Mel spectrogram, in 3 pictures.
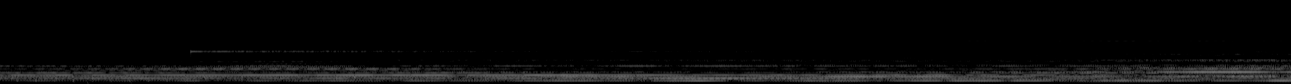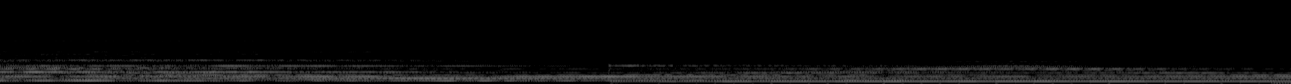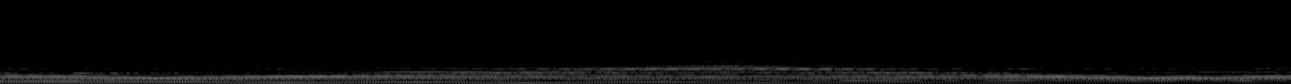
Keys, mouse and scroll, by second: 0.6 Tab, 0.8 Tab, 1.3 Tab, 2.3 middle click, 2.6 s, 4.1 ذ, 4.5 scroll up 1, 4.7 ئ, 6.0 Tab, 8.1 ه, 8.3 scroll up 1, 9.9 1, 10.1 1, 10.2 scroll up 1, 10.5 ctrl+ق, 13.2 ئ, 14.0 g, 15.1 ctrl+r, 15.9 ctrl+ق, 16.7 4, 17.5 1, 17.7 1, 18.2 shift+click, 19.1 middle click, 19.7 scroll down 1, 20.0 scroll up 1, 20.6 ئ, 21.1 ذ, 21.5 scroll up 1, 22.6 2, 23.1 alt+click, 24.8 ئ, 25.6 ctrl+ق, 26.9 1, 27.3 scroll down 1, 27.6 scroll up 1, 28.0 scroll down 1, 29.3 scroll up 1, 30.2 scroll up 1, 30.4 alt+click, 31.0 g, 31.7 ctrl+r, 32.4 ctrl+ق, 32.4 ctrl+click, 32.7 ctrl+ئ, 33.0 ctrl+ق, 34.4 ctrl+ق, 36.0 shift+click, 37.0 shift+click, 37.5 shift+click, 37.6 ئ, 38.6 shift+click.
